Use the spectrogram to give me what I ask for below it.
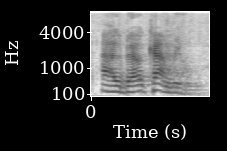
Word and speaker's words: Albert Camus: His name is pronounced as Albert Camus.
